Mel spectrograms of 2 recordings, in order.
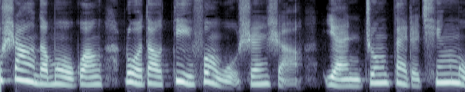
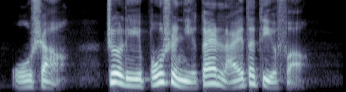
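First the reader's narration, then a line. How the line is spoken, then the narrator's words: Cold shocked. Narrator (Chinese): 帝凤鸣……脸色顿时大变，冷声道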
